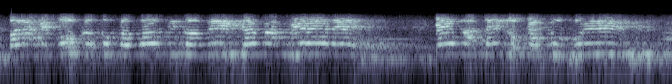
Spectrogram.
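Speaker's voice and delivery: high, driving preacher's delivery; impassioned sermon storytelling; full-force preaching. Real, not acted.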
